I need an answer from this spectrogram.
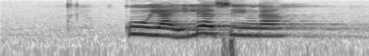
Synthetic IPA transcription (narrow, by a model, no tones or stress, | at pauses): kʼujaɦileʂiŋɡa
